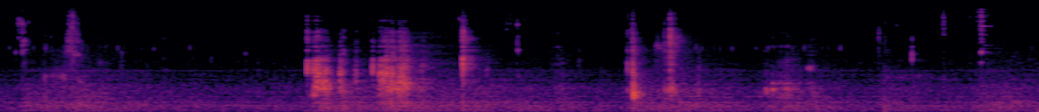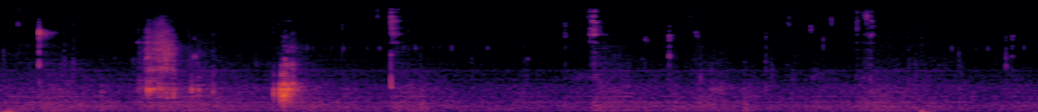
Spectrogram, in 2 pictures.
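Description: A person chewing a meal of baked salmon and broccoli close to the microphone, with irregular small clicks and scrapes; the louder clusters come about three seconds in and again about twelve seconds in.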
